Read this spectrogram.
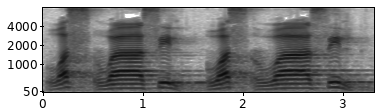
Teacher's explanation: وس یہاں پر سین ہے تو سین حروف صفیریہ میں سے ہے تو سیٹی کی آواز آئے گی، آگے بھی سین ہے تو سیٹی کی آواز آئے گی۔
